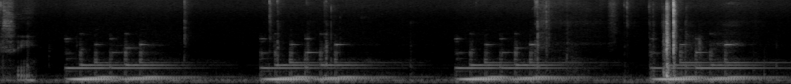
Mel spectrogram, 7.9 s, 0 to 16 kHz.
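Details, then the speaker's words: 2019 Chevrolet Malibu, engine off and display turned off: a soft chime repeats about every two seconds and keeps looping after a phone call failed to connect, stuck ringtone that will not stop. "it just keeps on making that making that noise it was when I received a phone call and I was trying to answer it and it didn't want um to connect to the phone"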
